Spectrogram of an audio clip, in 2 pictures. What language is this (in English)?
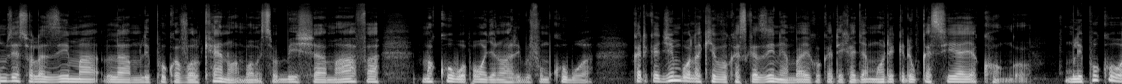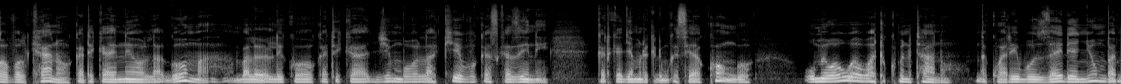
Swahili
